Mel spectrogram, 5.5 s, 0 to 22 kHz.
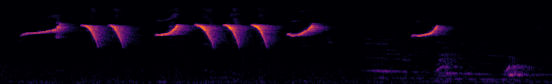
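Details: Oriental magpie-robin singing in the wild in forest during bird trapping, 24 March 2017. A fast series of high whistles, each rising then dropping in a sharp sweep, about eight in three seconds, then a pause and one more, over faint low tones.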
